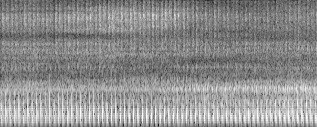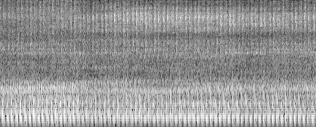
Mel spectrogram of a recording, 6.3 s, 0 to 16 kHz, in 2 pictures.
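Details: Single-cylinder motor-cultivator, which knocked and stalled in autumn with a suspected tapping valve, runs after valve clearances were set (intake 0.20, exhaust 0.15): quick, very regular putter around three beats a second, no top-end tapping; normal running.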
